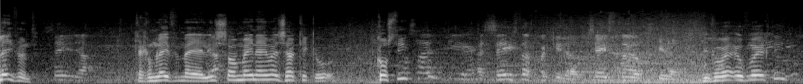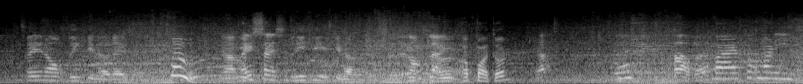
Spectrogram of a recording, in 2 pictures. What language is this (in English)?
Dutch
